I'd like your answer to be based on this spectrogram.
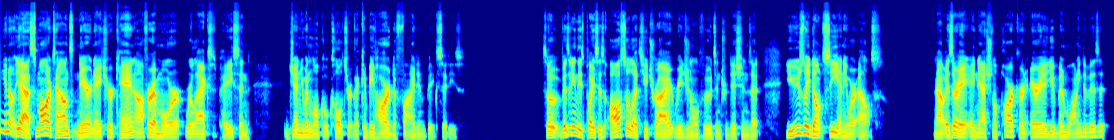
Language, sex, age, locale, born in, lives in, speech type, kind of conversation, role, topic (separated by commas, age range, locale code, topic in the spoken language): English, male, 30-34, en-US, United States, United States, read, expert-assistant, expert, What are the benefits of exploring new places?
